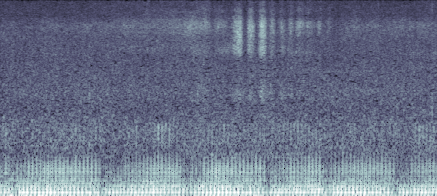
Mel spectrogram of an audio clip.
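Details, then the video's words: Domestic cat purring closely into the microphone one evening for a relaxing recording: a steady low rumble that swells and eases with each breath, roughly once a second, with faint high crackles. "ASMR Cat song"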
